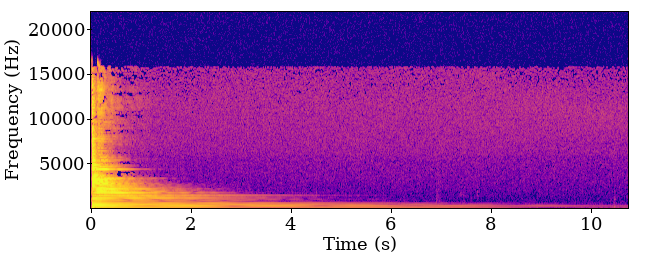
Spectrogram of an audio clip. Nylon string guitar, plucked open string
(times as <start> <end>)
0.0 8.4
